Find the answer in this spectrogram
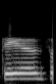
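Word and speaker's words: Deya: Hi, my name is Daya Zavalas.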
